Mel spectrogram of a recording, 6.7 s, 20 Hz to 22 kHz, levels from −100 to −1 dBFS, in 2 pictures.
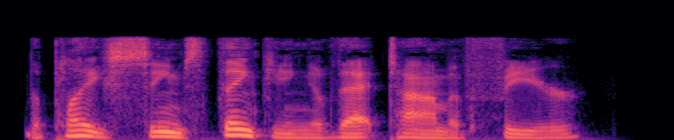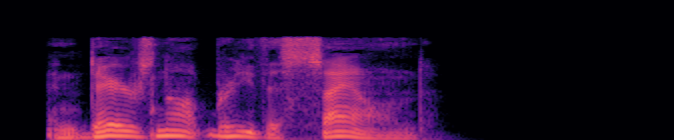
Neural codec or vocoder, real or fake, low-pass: none; real; 7.2 kHz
